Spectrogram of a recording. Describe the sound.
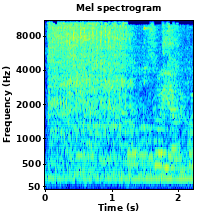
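An industrial sewing machine stitching a run of skirts drones in a steady, continuous whir with a constant hum, holding an even level throughout without pause.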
